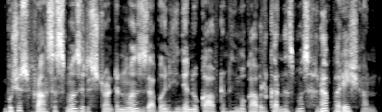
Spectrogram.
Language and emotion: Kashmiri, fearful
